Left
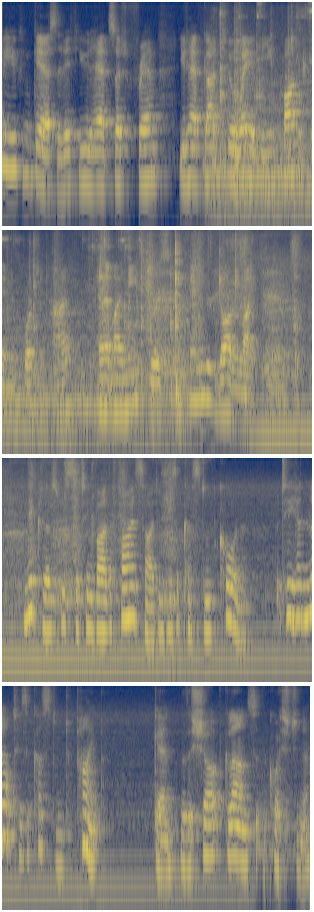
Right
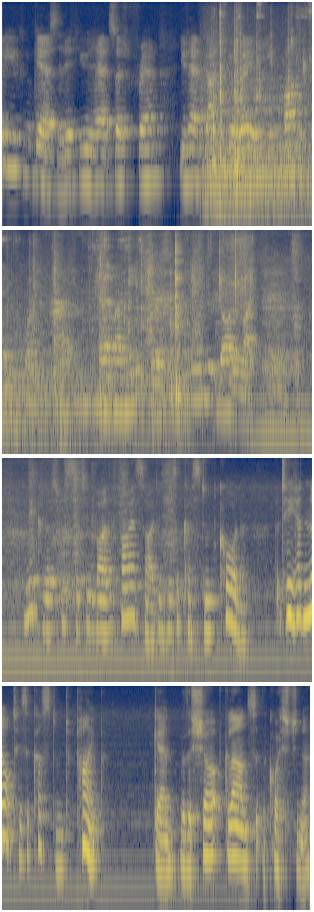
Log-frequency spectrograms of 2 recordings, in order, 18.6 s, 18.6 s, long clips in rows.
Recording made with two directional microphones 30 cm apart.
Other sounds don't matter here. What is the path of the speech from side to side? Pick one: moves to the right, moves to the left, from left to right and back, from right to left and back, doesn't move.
moves to the right.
